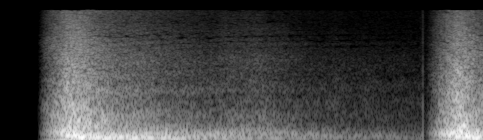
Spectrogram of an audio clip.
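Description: Whoosh sound effect for an animated intro: a sudden rushing swoosh with a deep low rumble under it, starting a moment in and fading away over about a second and a half.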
